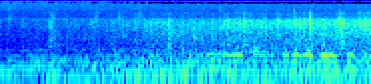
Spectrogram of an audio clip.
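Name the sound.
rain falling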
